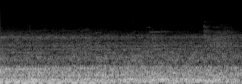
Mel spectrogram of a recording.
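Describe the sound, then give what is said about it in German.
A vintage tram passes by with a loud, steady low rumble and rattle that stays level throughout. “Das ist eine Oldtimer-BIM, die wir gerade sehen, die bei uns vorbeifährt.”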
